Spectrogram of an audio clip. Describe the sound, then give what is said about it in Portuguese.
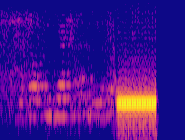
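A single loud, steady telephone tone lasting about half a second sounds while calling back a dropped call, following a stretch of quiet talk, then cuts off abruptly. “Acho que aí caiu. Alô, senhora Rita, está me ouvindo? Deixa eu retornar para ela.”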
